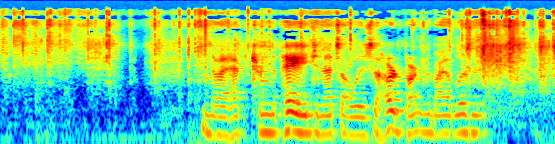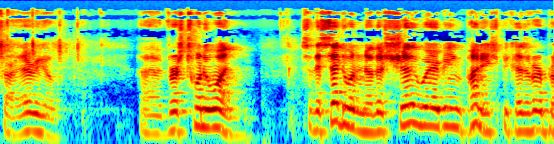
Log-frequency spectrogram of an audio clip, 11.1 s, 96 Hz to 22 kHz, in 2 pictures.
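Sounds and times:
page turning: 0.0s - 6.6s
rustling book pages: 0.0s - 6.6s.

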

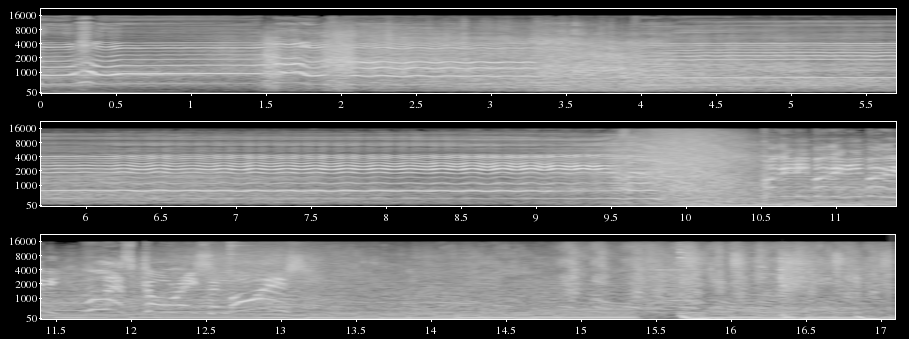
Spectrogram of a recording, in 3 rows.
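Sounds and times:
jet fighter flyover rushing: 1.0s - 16.4s
person singing long note with vibrato: 4.0s - 9.8s.

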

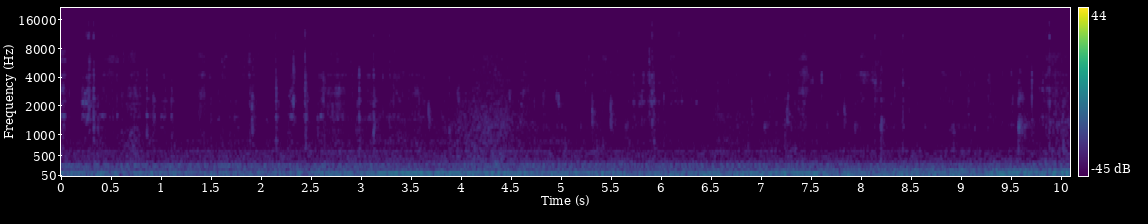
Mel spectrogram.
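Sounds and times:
puppies eating from metal bowl: 0.0s - 10.0s
steady low hum: 0.0s - 10.0s.

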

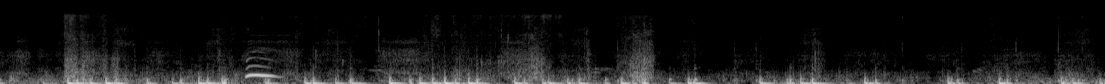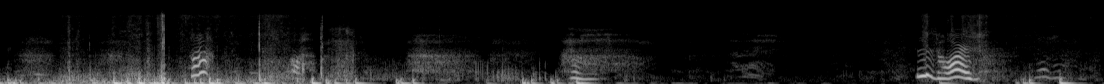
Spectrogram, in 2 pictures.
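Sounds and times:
movement through powder snow: 4.3s - 6.7s, 11.6s - 14.6s.

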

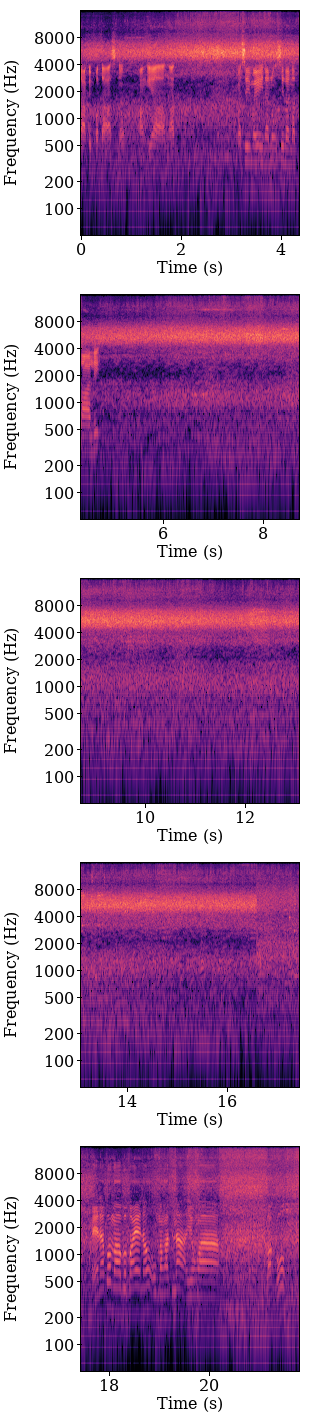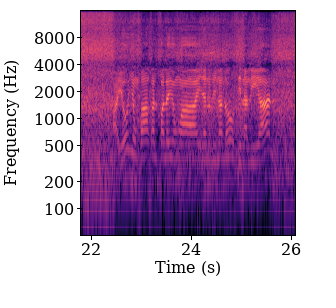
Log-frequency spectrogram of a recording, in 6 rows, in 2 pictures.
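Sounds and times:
high steady hiss: 0.0s - 20.4s
water noise: 0.0s - 26.0s
wind: 0.0s - 26.0s.

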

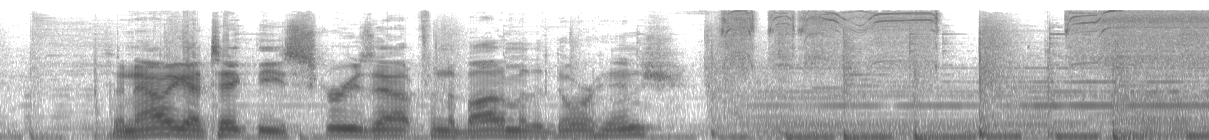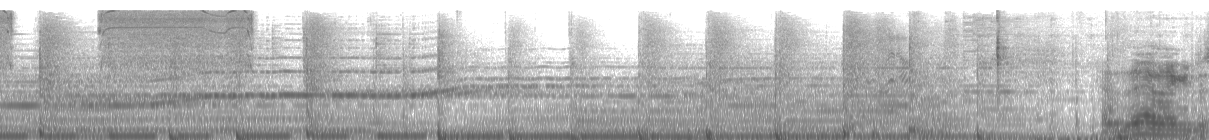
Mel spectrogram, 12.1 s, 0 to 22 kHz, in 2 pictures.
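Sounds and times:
background music: 0.0s - 12.0s
cordless drill motor running: 3.6s - 7.4s.

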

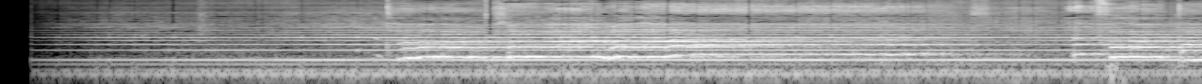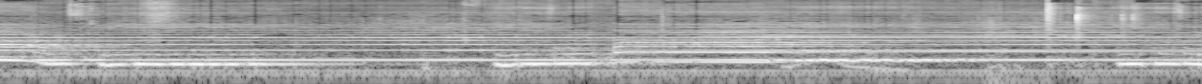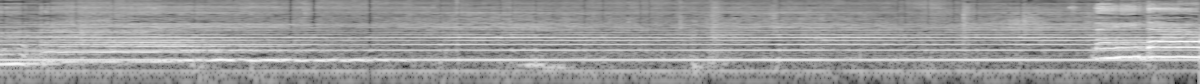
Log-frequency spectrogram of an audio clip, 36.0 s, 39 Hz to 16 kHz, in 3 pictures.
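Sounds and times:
bowed cello notes: 0.4s - 36.0s
steady drone: 1.0s - 36.0s.

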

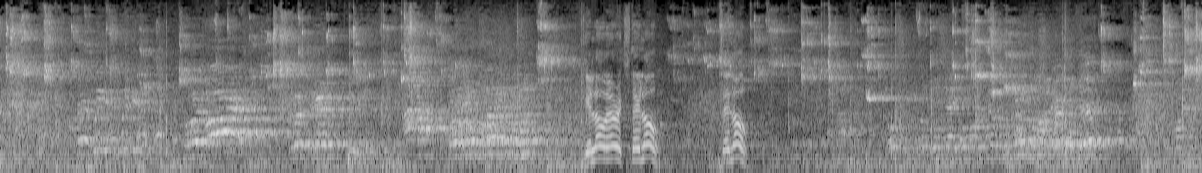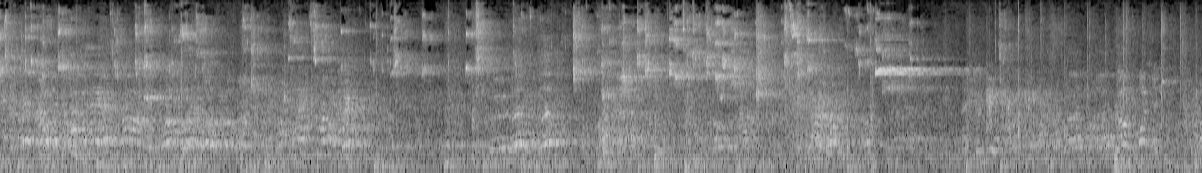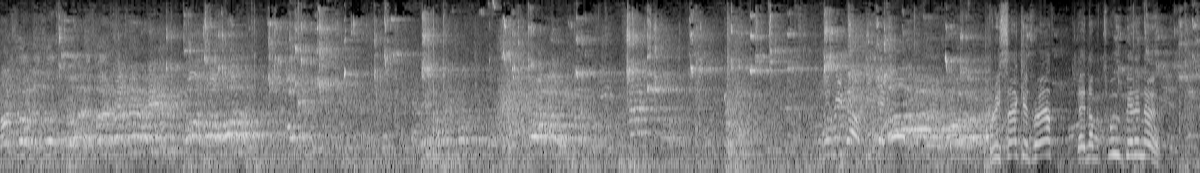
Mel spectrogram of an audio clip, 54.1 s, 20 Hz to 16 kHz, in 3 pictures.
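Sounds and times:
players shouting: 0.0s - 9.9s, 36.0s - 54.0s
sneakers squeaking on floor: 0.0s - 54.0s
high whistle: 31.2s - 32.4s.

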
